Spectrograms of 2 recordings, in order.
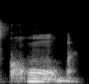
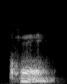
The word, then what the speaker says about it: comb: And notice it's comb, not comb. So the B is not, it B is silent, comb.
